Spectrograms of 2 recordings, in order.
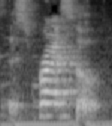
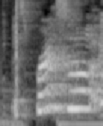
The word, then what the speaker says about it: espresso: know how it works espresso is not a type of beef it's definitely not always and not necessarily dark roast and it's totally not pronounced with an X in the middle hi excuse me can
